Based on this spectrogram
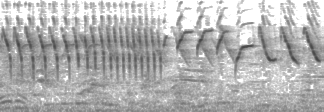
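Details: Canary stimulating song for other canaries: a rapid, clipped rattling trill of sharp notes for two seconds, then slower, loud whistled notes sweeping downward in an uneven series.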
